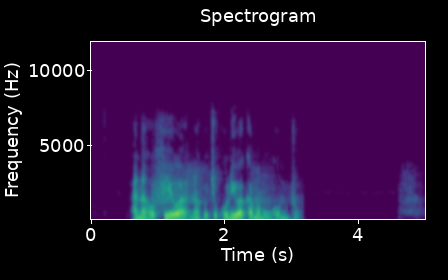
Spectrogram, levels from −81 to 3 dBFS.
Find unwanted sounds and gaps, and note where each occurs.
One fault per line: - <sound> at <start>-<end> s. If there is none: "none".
none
